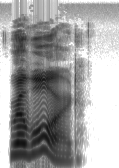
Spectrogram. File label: "REWARD", english; 3000 words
